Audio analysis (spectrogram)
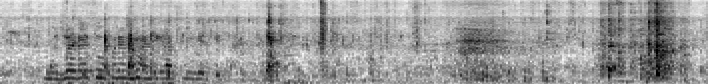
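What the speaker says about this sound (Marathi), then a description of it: "आल्यावर भांडी घासायला बसली" Dishes being washed by hand: plates and utensils clink and scrape amid trickling water, with soft, intermittent clatter at close range.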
